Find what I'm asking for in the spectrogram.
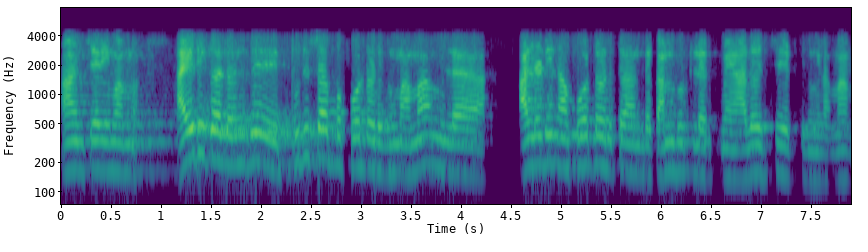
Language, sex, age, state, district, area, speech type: Tamil, male, 30-45, Tamil Nadu, Ariyalur, rural, conversation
